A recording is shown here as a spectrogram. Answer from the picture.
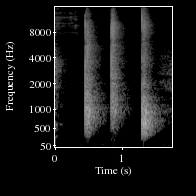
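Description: Three sharp hand claps, evenly spaced about every 0.4 seconds, each a bright, loud snap that fades quickly, with no voices in between.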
